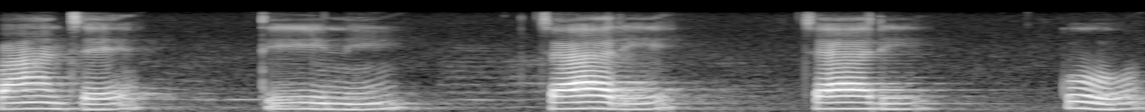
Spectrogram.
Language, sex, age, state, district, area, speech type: Odia, female, 30-45, Odisha, Nayagarh, rural, read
